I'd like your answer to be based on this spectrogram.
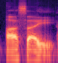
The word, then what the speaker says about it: acai: A-C-A-I. – It's acai.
